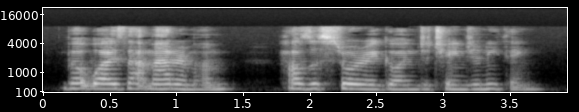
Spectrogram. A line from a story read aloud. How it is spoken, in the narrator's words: She chuckles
